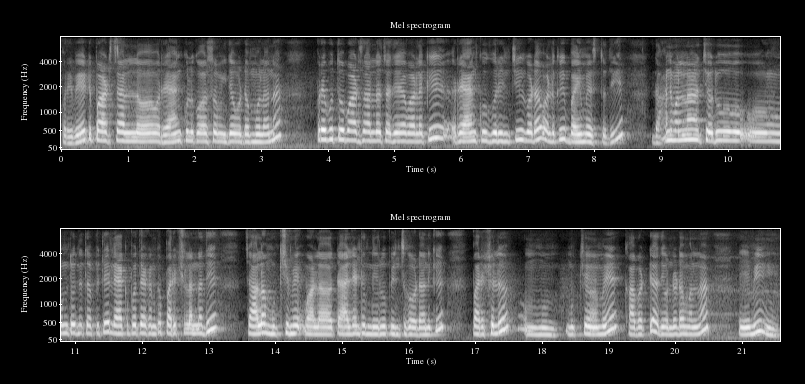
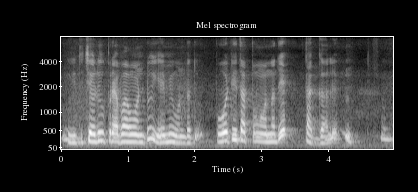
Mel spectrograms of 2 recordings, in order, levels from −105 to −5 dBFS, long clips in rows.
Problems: background sounds at intervals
